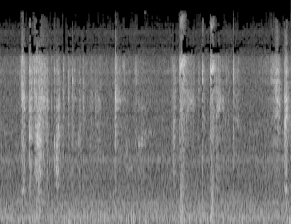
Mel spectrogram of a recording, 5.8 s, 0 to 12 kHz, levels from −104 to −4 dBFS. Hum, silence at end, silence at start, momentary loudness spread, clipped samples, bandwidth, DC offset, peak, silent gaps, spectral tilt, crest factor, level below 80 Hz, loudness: none; 0 s; 0 s; 17 LU; under 0.1%; 10.5 kHz; under 0.1%; -8 dBFS; none; -2.5 dB/octave; 20 dB; -46 dBFS; -26 LUFS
